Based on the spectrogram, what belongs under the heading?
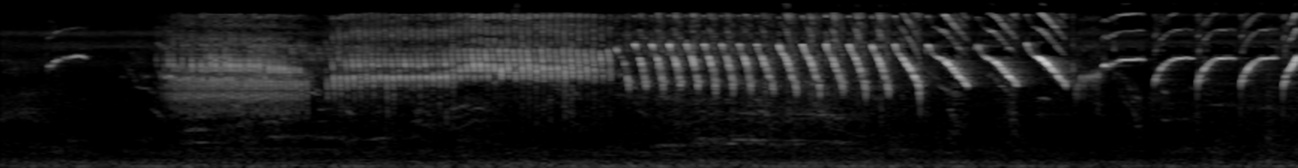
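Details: Canary singing for training: a single upslurred note, a buzzy hissing stretch, then a long fast rolling trill that breaks into loud sweeping downslurred whistles repeated in a quickening series.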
